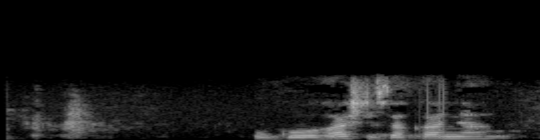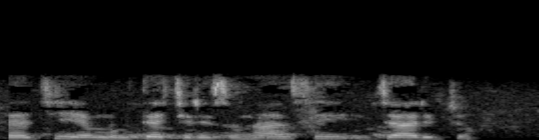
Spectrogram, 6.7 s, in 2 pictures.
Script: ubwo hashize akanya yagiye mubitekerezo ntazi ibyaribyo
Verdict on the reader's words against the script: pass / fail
pass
